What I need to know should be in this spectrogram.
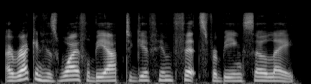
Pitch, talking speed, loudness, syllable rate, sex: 175 Hz, 270 wpm, -19 LUFS, 5.5 syllables/s, female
